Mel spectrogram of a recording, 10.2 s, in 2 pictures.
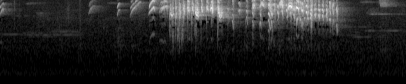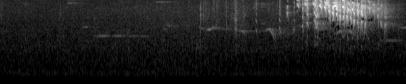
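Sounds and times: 
birds of the Costa Rican cloud forest chirping and whistling: 0:01.6 - 0:04.2, 0:08.6 - 0:10.0.

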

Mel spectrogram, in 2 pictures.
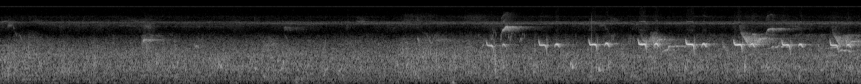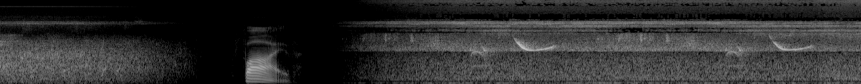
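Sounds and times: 
Stripe-chested Antwren in Ecuador: 0:04.8 - 0:08.8, 0:12.1 - 0:17.2.

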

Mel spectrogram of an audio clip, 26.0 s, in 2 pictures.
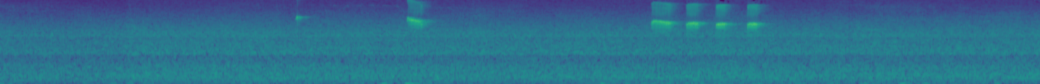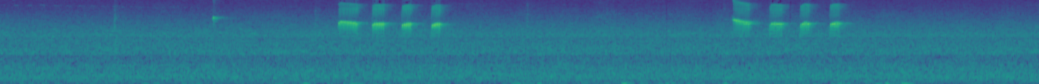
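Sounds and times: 
steady insect hiss: 0:00.0 - 0:25.9
scale-crested pygmy-tyrant giving sharp buzzy notes: 0:05.1 - 0:05.5, 0:08.1 - 0:09.8, 0:17.2 - 0:18.8, 0:22.2 - 0:23.8.

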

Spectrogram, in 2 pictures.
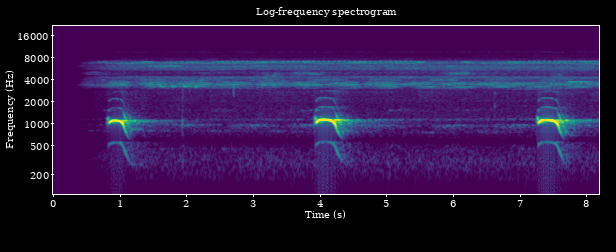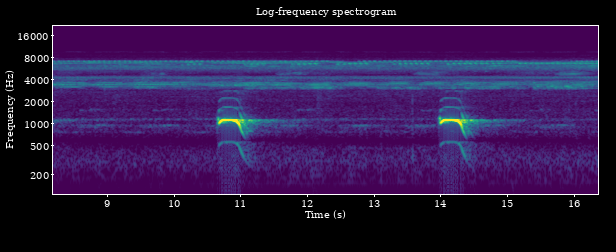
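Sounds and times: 
Collared forest-falcon Micrastur semitorquatus calls in the Amazon, Peru: 0:00.8 - 0:01.4, 0:03.9 - 0:04.7, 0:07.2 - 0:08.1, 0:10.6 - 0:11.5, 0:14.0 - 0:14.7.

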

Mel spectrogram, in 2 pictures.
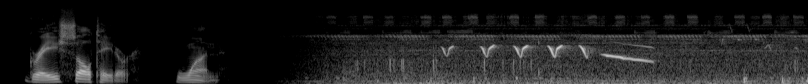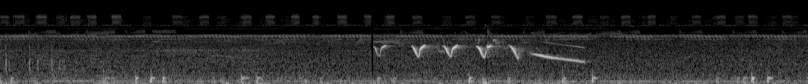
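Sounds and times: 
Grayish Saltator song in Ecuador: 0:04.5 - 0:16.1.

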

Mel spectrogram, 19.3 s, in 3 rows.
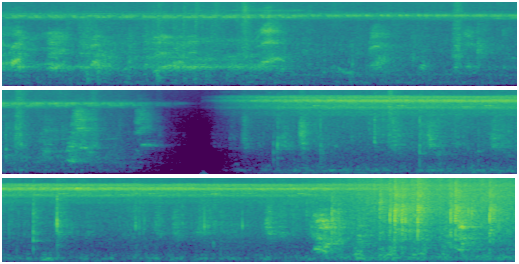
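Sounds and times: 
white-lipped peccary grunting in South American rainforest: 0:00.0 - 0:05.0, 0:16.7 - 0:19.1.

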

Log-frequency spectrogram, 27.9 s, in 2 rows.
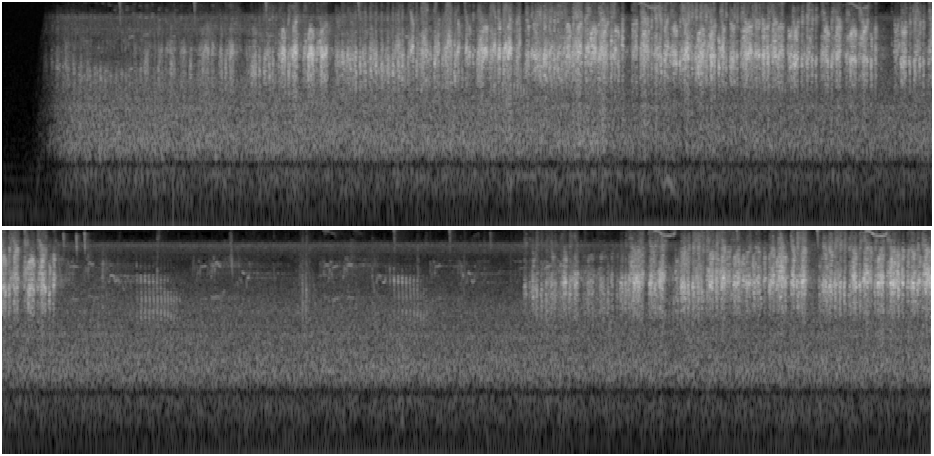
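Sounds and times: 
Band-backed wren rasping chatter in South America: 0:00.6 - 0:15.2, 0:21.8 - 0:27.8.

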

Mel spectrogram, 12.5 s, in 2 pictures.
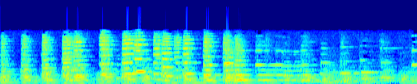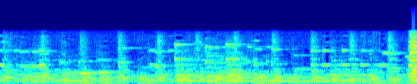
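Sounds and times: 
orchestra playing a medley: 0:00.0 - 0:12.5.

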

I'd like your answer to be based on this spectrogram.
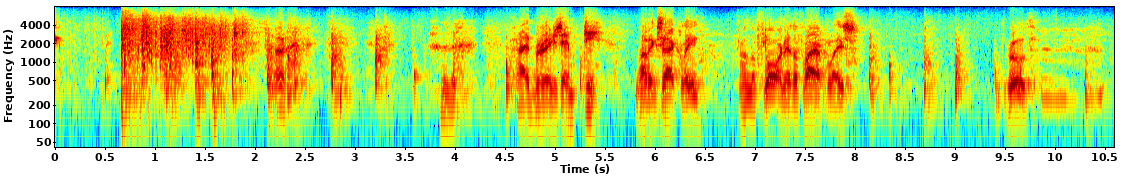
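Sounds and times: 
library door being broken in: 0:00.0 - 0:02.3
speech: 0:02.2 - 0:02.6, 0:03.8 - 0:08.1, 0:09.5 - 0:09.9.

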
